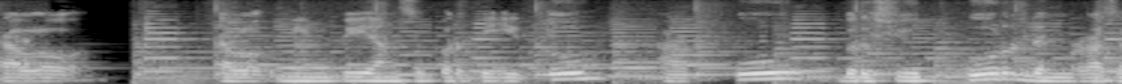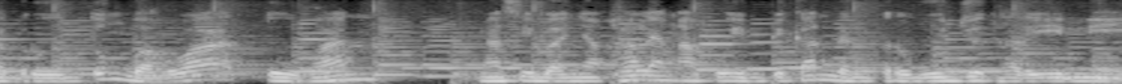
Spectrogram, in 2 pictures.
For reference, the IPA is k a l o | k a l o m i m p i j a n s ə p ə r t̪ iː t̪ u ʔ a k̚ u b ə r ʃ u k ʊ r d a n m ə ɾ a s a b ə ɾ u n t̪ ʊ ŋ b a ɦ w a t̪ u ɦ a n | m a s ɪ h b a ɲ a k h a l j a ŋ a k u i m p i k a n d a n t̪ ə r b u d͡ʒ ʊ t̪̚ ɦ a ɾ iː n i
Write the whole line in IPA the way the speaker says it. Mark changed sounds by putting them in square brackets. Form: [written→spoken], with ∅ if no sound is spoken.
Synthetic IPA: k a l o | k a l o m i m p i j a [n→ŋ] s ə p ə r t̪ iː t̪ u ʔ a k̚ u b ə r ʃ u k ʊ r d a n m ə ɾ a s a b ə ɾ u n t̪ ʊ ŋ b a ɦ w a t̪ u ɦ a n | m a s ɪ h b a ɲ a k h a l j a ŋ a k u i m p i k a n d a n t̪ ə r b u d͡ʒ ʊ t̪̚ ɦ a ɾ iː n i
